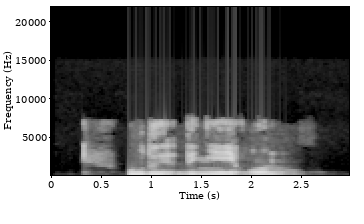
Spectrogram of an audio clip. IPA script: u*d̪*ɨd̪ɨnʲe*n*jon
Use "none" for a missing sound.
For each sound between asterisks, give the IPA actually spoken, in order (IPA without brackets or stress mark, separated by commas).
d̪, none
